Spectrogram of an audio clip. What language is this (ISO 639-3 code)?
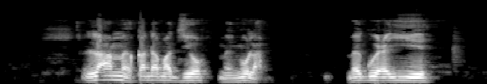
nmg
